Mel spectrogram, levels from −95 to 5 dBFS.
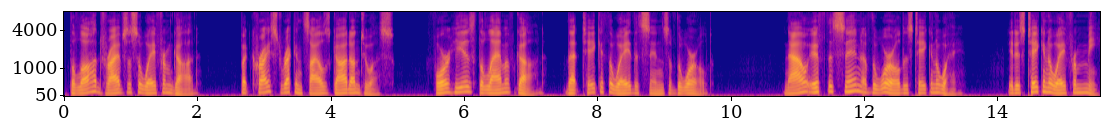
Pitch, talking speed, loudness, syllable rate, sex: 125 Hz, 170 wpm, -21 LUFS, 4.6 syllables/s, male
